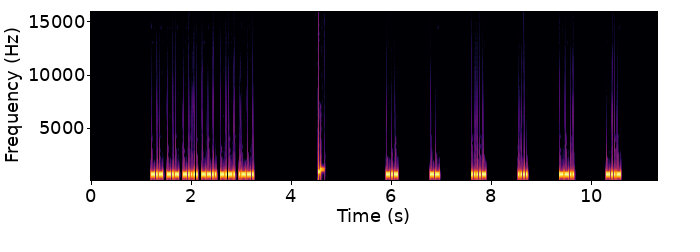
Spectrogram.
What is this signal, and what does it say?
Morse code, heard as a keyed tone, about 44 wpm, spaced as for 19 wpm, 700 Hz. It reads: KK6ZCP KM4HZX
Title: USA Call Signs - 6 Characters - 8x Character Spacing - 45wpm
